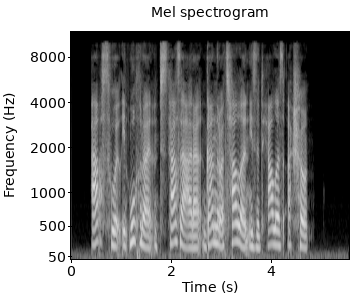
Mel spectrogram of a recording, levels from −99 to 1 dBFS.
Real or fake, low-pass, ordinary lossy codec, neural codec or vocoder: fake; 9.9 kHz; MP3, 64 kbps; autoencoder, 22.05 kHz, a latent of 192 numbers a frame, VITS, trained on many speakers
